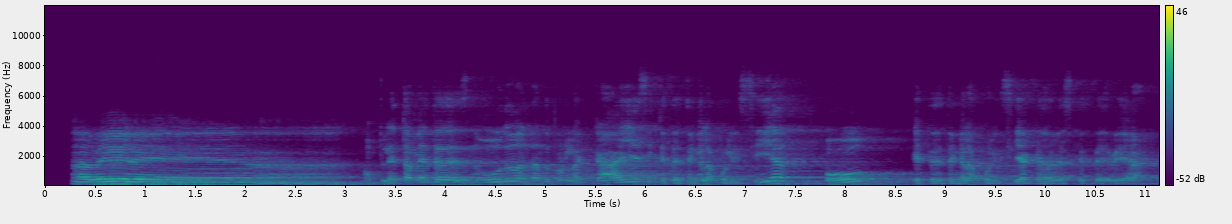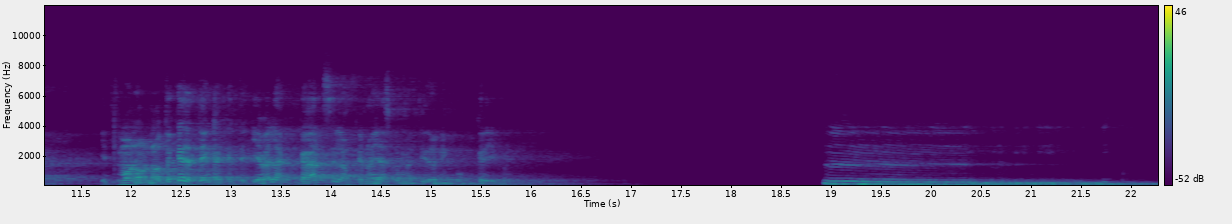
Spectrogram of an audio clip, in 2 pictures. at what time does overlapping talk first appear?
none

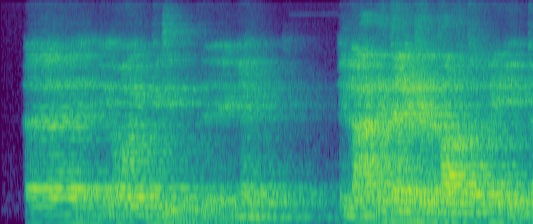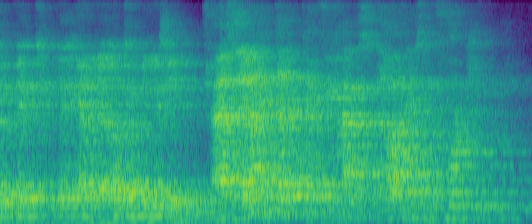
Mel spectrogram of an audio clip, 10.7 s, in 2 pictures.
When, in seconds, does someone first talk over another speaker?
none

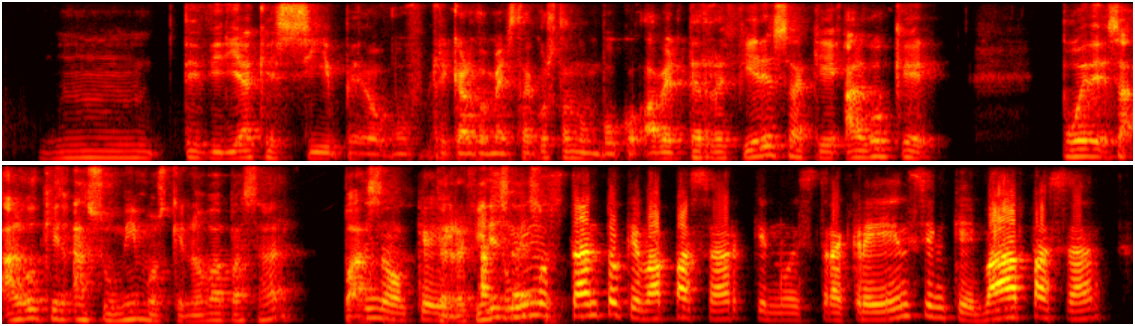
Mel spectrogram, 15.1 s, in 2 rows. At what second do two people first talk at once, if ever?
9.9 s

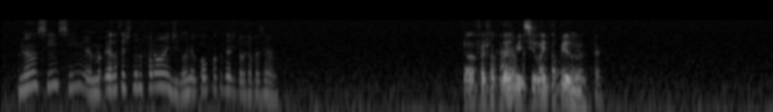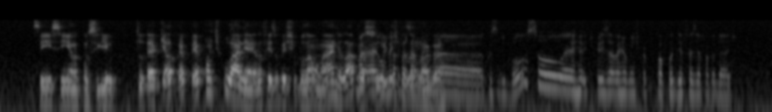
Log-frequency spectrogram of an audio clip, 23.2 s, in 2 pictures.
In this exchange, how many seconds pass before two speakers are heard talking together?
7.4 s

